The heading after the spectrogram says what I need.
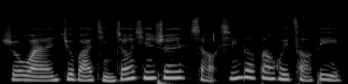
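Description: A woman narrating a children's storybook in a gentle, expressive storytelling manner. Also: on the high side, moderate pace, dry recording.

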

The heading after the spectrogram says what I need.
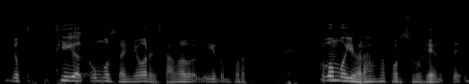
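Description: A man, a pastor preaching a sermon and retelling a story, dropping to a hush and then surging upward on his exclamations. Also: mid-range voice, animated, normal speed.

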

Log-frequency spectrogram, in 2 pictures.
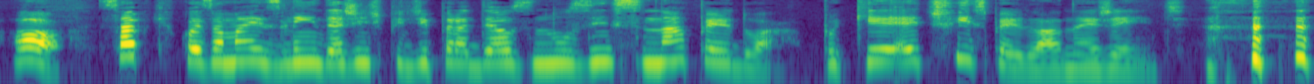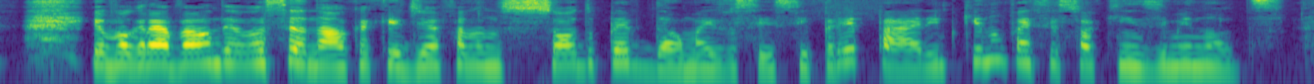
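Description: A woman's voice: a little high, moderate pace, no echo. A woman giving an informal devotional talk, chatting with her listeners and acting out heartfelt prayers. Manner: warm conversational, addresses listeners as "gente"; acts out emotional prayers. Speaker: devotional speaker.

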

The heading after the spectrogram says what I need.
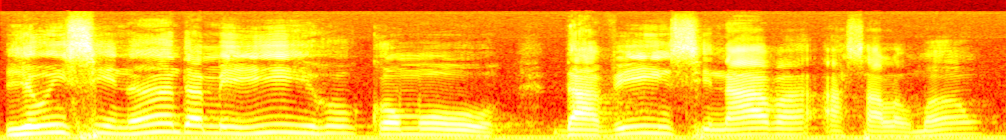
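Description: High, bright-voiced male pastor preaching. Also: normal speed. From Brazil. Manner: mixes Spanish words into Portuguese, calls on the congregation. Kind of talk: sermon. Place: church in Spain. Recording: long reverb of a church hall.

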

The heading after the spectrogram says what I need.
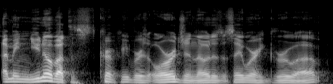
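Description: A young man with a very deep voice hosting a casual podcast. He is laid-back and chuckles easily. He walks his co-hosts through the story at an easy pace. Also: fast. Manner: laid-back, laughs often, narrates the episode. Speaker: podcast host. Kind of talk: casual chat.

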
